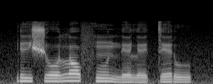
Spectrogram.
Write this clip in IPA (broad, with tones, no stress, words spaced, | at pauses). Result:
ɾi˧ʃo˧ lɔ˦fũ˧ne˨ le˨te˨˦ ɾu˧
